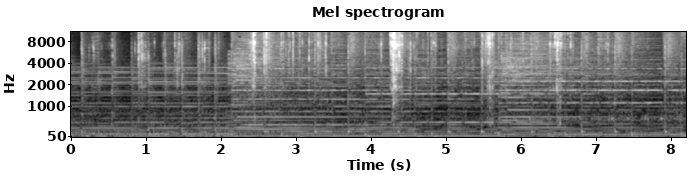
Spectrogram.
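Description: Background music, with crinkling and tearing as a foil booster-pack wrapper is torn open by hand. The sharpest crackle comes about four seconds in.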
